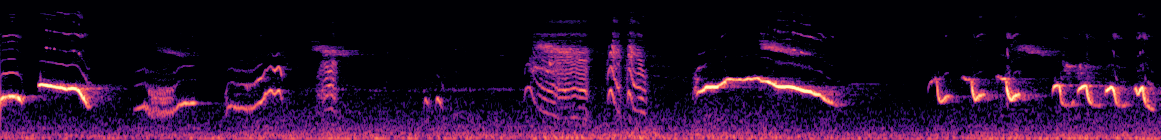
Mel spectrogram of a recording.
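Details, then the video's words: White-cheeked laughingthrush kept as a songbird, giving its 'bắt cô trói cột' song: loud whistled notes that rise and fall, harsh squawky bursts, a long arched whistle, then a quick run of short clipped whistles. "Chim Khướu bạc má hót giọng bắt cô trói cột"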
